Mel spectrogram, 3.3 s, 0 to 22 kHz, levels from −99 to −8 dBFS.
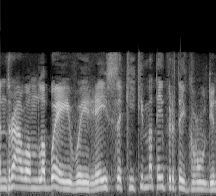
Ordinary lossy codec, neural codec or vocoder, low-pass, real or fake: AAC, 32 kbps; codec, 16 kHz, 2 kbps, X-Codec, HuBERT features, trained on LibriSpeech; 7.2 kHz; fake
